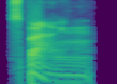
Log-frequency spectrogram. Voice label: "spang", British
